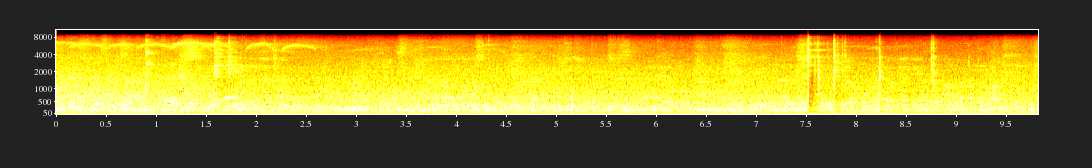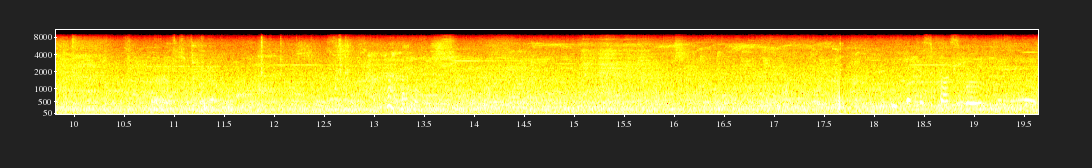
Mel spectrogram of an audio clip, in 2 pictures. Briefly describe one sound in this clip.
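Several adults chat and talk over each other close by, outdoors.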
